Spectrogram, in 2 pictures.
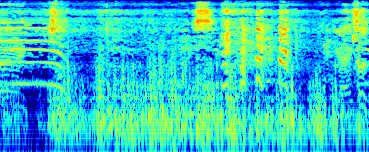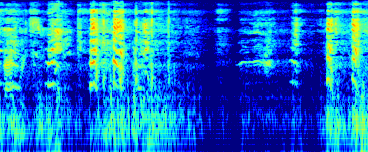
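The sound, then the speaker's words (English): Kids riding a sled down a snowy hill on a Brookline street laugh and shriek in repeated high, excited bursts of voice, fairly faint throughout. “This is actually a kid's riding a sled. Very, very cool. Down a hill.”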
